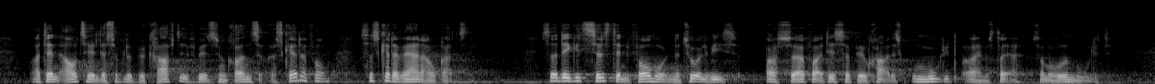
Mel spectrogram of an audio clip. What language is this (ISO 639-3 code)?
dan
